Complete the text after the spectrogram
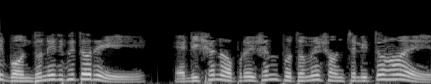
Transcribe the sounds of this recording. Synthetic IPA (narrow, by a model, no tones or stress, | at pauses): bɔnd̪ʱoneɾbʱit̪oɾe | ɛɖiʃonɔpoɾeʃonpɾot̪ʰomeʃɔnt͡ɕalit̪oɦɔe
